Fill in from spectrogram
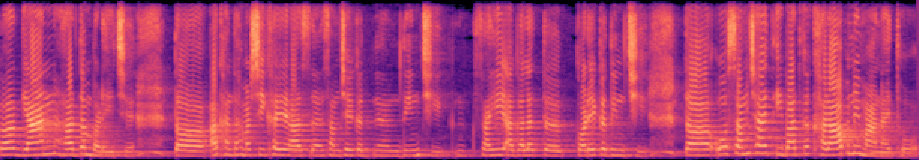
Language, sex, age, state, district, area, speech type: Maithili, female, 18-30, Bihar, Madhubani, rural, spontaneous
